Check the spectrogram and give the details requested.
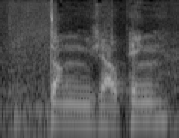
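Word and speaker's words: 邓小平: in that community and another Chinese saying from dong Zhou ping I think I may be pronounced in no time across the river by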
